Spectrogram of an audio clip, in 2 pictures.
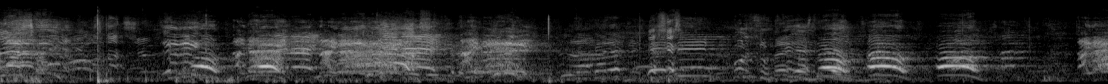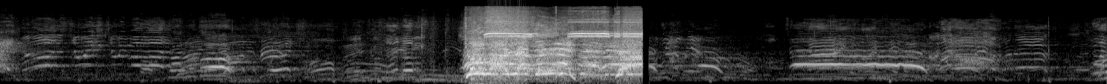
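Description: Men's voices shouting on and around a football pitch during play, with one very loud, distorted burst close to the microphone lasting under two seconds, about two-thirds of the way through.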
